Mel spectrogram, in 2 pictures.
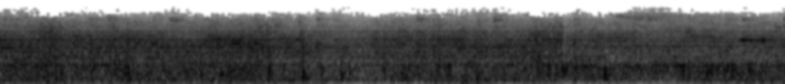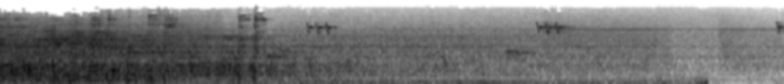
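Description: Express train of LHB passenger coaches passing close at speed, a loud steady rumble and rattle of wheels on the rails. From about fifteen seconds in it fades as the end of the train moves away, with a few sharp clicks, and it cuts off near the end.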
